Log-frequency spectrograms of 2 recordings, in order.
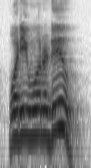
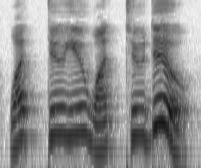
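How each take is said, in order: First: The words are reduced and run together. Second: Each word is pronounced fully and separately. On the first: The speaker calls it right. "But we almost never say that in real life. We say" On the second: The speaker calls it wrong. "That's how you'll learn it in a textbook or in a school"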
